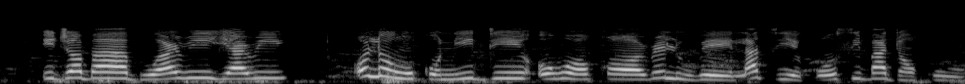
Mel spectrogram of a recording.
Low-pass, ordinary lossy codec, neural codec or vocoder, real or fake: 5.4 kHz; none; none; real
